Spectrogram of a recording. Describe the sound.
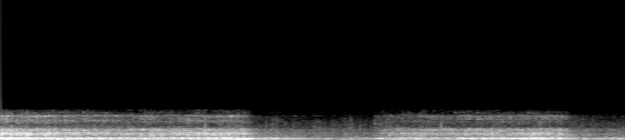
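A car engine as the car is driven away, a steady mid-pitched hum that dips quieter for about a second midway, then swells again and runs on evenly.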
